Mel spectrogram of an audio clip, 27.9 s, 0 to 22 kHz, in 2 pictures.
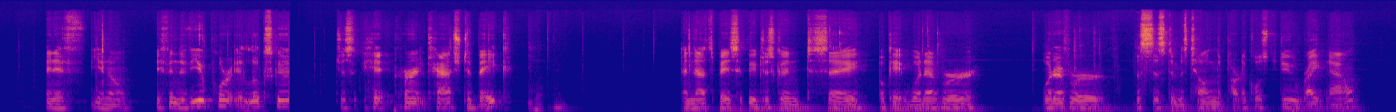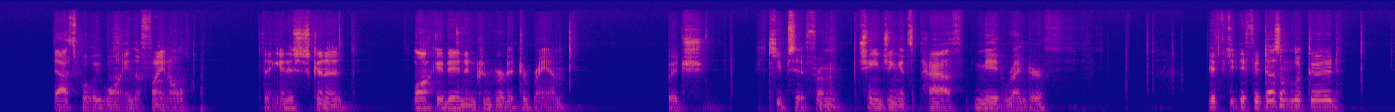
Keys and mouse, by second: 1.0-2.0 drag, 2.4 space, 4.6 click, 6.8 middle click, 8.3 click, 8.5 click, 9.3-11.0 drag, 17.5-18.5 drag, 19.6-21.1 middle drag.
